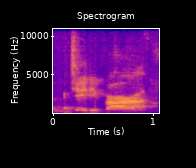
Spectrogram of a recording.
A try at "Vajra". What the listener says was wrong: Yeah, so you would say Vi. The J is not actually pronounced the way that we pronounce a J. There's no J in the Italian alphabet. In fact, the Vajra family spells their name with an I. This is the traditional spelling of the name. But if you were to say it in Italian, it's Vi.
